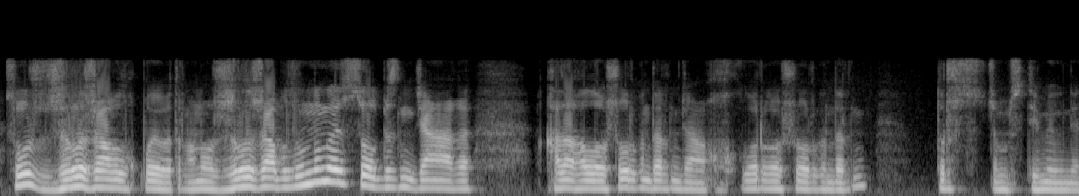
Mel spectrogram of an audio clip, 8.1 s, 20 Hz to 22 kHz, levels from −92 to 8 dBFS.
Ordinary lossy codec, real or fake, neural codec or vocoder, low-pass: none; real; none; 7.2 kHz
